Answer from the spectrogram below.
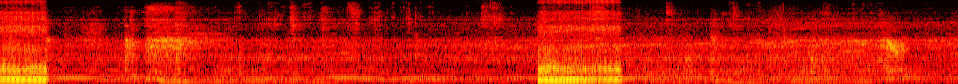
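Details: English bulldog gives two loud, rumbling snorts about five seconds apart with quiet breathing between them: dog snoring.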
